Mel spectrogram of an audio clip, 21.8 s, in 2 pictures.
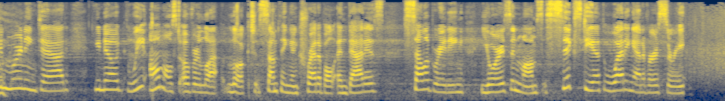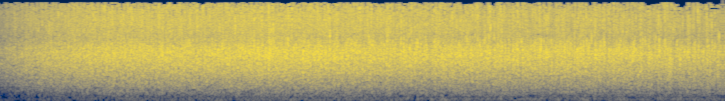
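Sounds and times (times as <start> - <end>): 
speech: 0.0 - 10.4
audience applause celebrating a 60th wedding anniversary: 10.3 - 21.7.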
